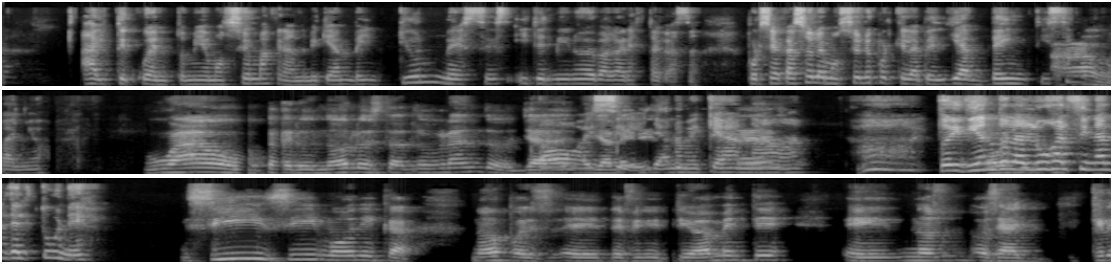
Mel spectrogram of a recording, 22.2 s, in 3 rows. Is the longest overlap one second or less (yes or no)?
no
